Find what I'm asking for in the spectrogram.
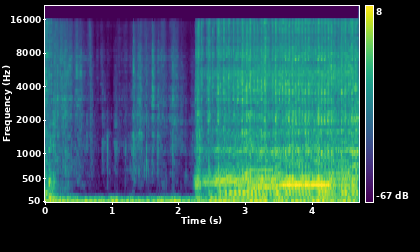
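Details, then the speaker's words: Mitsubishi LS2-130 sewing machine stitching a tote bag with size 18 needle and bonded nylon thread; quick steady stitching rattle with a thin squeak, which the owner says appears after a while and wants WD40 for. Squeak while stitching. "I also need to get WD40 here the squeak it just does that after a while I think it's going to annoy me and I think I'm going to stop very soon and go and get"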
